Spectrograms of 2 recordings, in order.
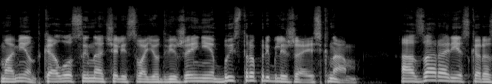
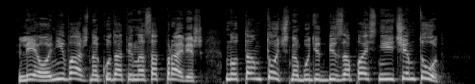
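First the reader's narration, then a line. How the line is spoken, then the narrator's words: Scream. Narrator (Russian): закричала Мира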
